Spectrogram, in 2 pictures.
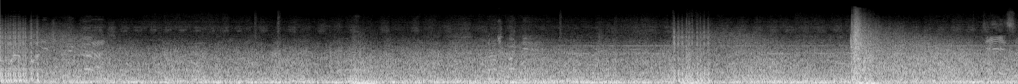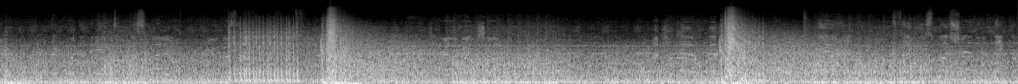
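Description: Tank engines rumble steadily.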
